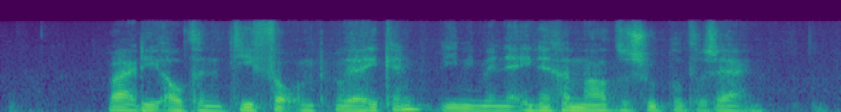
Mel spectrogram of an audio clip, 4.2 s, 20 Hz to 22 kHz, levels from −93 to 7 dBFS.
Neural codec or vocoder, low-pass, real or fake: codec, 16 kHz in and 24 kHz out, 0.6 kbps, FocalCodec, streaming, 2048 codes; 9.9 kHz; fake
